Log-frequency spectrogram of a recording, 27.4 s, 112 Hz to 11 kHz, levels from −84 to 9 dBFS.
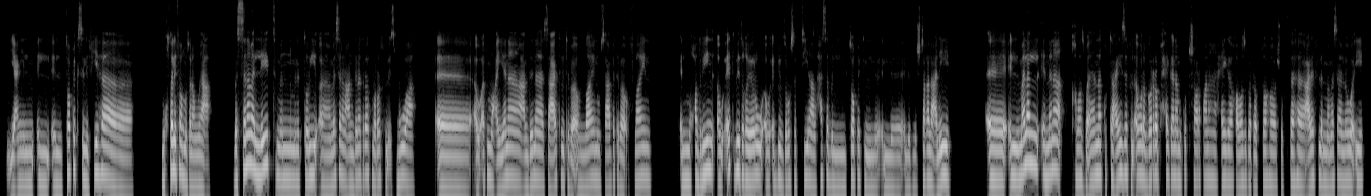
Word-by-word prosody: يعني 155 +2 -2
ال 155 -1 -3
الtopics 195 +2 0
اللي 165 -2 +1
فيها 155 -6 +2 0.6
مختلفة 200 +4 +5
ومتنوِّعة، 145 -7 -1 0.4
بس 170 +5 -1
أنا 235 - +6
ملِّيت 215 +2 +4
من 170 -1 0
من 165 - -1
الطريقة، 170 +1 0
يعني 145 0 -4
مثلًا 175 +3 -2
عندنا 155 +3 -2
3 180 0 -2
مرَّات 160 +1 -2
في - - -13
الأسبوع 160 -1 -2 0.4
آآ، 145 -1 +4
أوقات - - -1
مُعينة 155 +1 0
عندنا 160 -1 0
ساعات 155 +2 0
بتبقى 155 -3 0
أونلاين 155 +3 0
وساعات 150 -2 -3
بتبقى 160 -4 -2
أوفلاين 170 +1 -3 0.6
المُحاضرين 170 +4 +1
أوقات 190 +4 -1
بيتغيَّروا 175 -3 +4
وأوقات 160 +1 -3
بيفضَلوا 160 -1 -2
ثابتين، 170 +2 -5
على 155 -1 -2
حسب 170 0 -5 0.3
الtopic 165 +3 -2
ال 140 -1 -3 0.2
ال 140 0 -4 0.3
اللي 145 -1 -6
بنشتغل 145 +4 -3
عليه. 170 +4 +4 0.8
آآ 165 -1 +5
الملل 210 +6 +5
إن 180 -1 +1
أنا 205 +1 +2 0.2
خلاص 170 -2 -5
بقى، - - +1
يعني 165 +1 0
أنا 185 - +4
كنت 185 -1 -9
عايزة 185 +3 +2
في - - -10
الأوّل 185 0 +2
أجرَّب 175 +2 +3
حاجة 175 0 -3
أنا 170 -1 0
ما 165 - -2
كُنتش 175 0 -11
أعرف 165 0 -4
عنها 165 -1 -5
حاجة، 160 0 -2
خلاص 155 +1 -1
جرَّبتها، 155 0 -2
شُفتها، 160 +1 -3
عارف، 165 +2 +2
لمّا 160 -3 -1
مثلًا، 155 +2 -3
اللي 160 0 -2
هو 165 - +3
إيه، 165 -1 -2
165 Hz, 160 wpm, -24 LUFS, 155-175 Hz, 0.8 s, أنا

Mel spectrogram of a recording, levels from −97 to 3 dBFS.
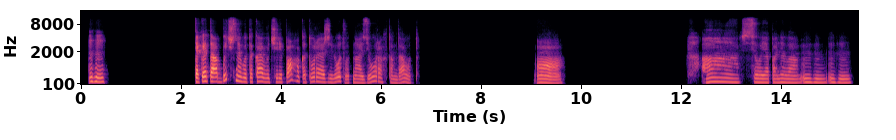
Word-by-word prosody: Мгм. 210 -2 +3 1.8
Так 200 +2 +6
это 225 -2 +9
обычная 250 +3 +2
вот 200 -2 0
такая 215 +2 +2
вот 190 -1 -4
черепаха, 195 +7 -1
которая 200 +1 -1
живет 185 +4 -3
вот 160 0 -8
на 170 -1 -3
озерах 190 +6 -4
там, 165 -2 -8
да, 180 +5 -3
вот? 165 -2 -9 2.3
А. 165 -3 +2 2.7
А, 195 -1 -1
всё, 185 -2 -3
я 175 0 -1
поняла. 175 -1 -3
Мгм. 180 0 -4
Мгм. 170 -1 -5
185 Hz, 90 wpm, -27 LUFS, 175-205 Hz, 2.7 s, это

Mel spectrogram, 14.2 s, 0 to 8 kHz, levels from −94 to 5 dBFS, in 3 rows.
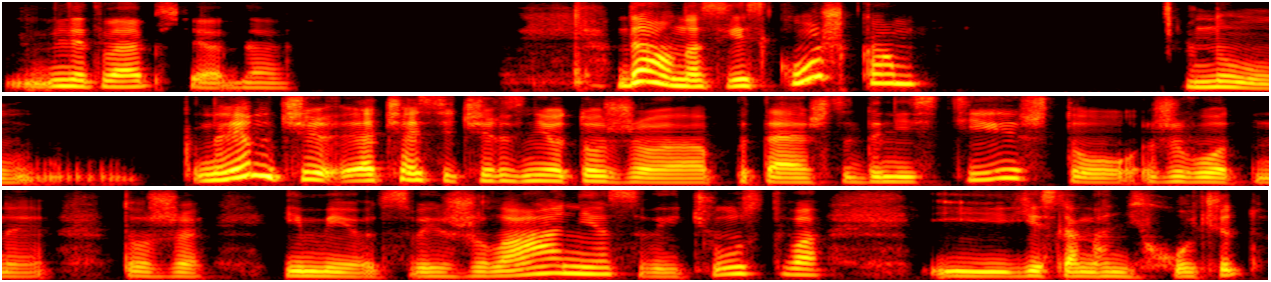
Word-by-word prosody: Нет, 210 -10 -2
вообще, 190 0 -1
да. 165 -1 -11 1.2
Да, 360 -1 +9
у 275 - +8
нас 200 -2 +4
есть 220 +1 +3
кошка. 310 - +2 1.0
Ну, 180 - -3 0.5
наверно, 285 - +7
ч 240 -7 +3 0.2
отчасти 195 -1 +2
через 185 0 -4
неё 185 -1 +2
тоже, 165 -4 0
а, 135 0 -1
пытаешься 145 0 -2
донести, 160 - -2
что 145 - -5
животные 150 -4 -4 0.2
тоже 135 -3 -7 0.3
имеют 150 -4 -1
свои 140 0 -6
желания, 170 - +1
свои 135 -13 -9
чувства. 205 - -3 0.4
И - - -7
если 280 - +1
она 140 0 -2
не 140 - -5
хочет, 135 +10 -7
180 Hz, 130 wpm, -24 LUFS, 145-220 Hz, 1.2 s, Да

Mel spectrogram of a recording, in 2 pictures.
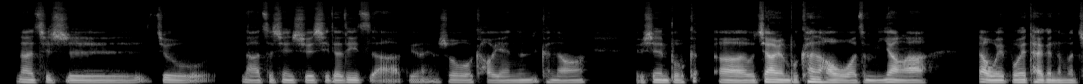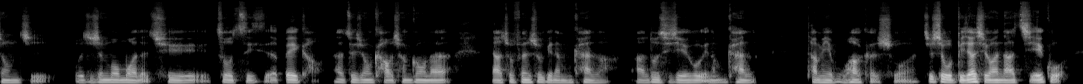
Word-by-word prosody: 那 110 -2 -1
其 100 +1 -4
实， 95 0 -3
就 100 -3 -4 0.3
拿 95 -4 -5
之 100 - -6
前 100 0 -2
学 100 0 -1
习 100 +1 -1
的 95 -1 -1
例 105 +1 0
子 - - -7
啊， - - -6
比 - - -9
如 125 +5 -10
说 105 -2 -5
我 95 - -5
考 95 -2 -7
研， 95 0 -5 0.3
可 - - -12
能 95 +1 -4 0.5
有 - - -11
些 - - -1
人 100 -1 +2
不 100 0 -3
看 - - -8 0.2
呃， 95 -2 +3
我 95 - -1
家 110 +3 +7
人 105 -2 +5
不 100 +1 -3
看 125 +1 +3
好 100 -1 +4
我 95 -1 +1
怎 95 - -6
么 95 -1 -2
样 105 -1 +3
啊， 95 0 +2 0.5
那 115 - +4
我 95 0 +5
也 95 - +2
不 105 - -3
会 105 - +4
太 105 -2 +2
跟 100 -1 +1
他 95 - -1
们 95 0 -4
争 95 -1 -3
执， 95 - -6 0.2
我 95 - -4
只 100 0 -2
是 105 - +1
默 105 0 +2
默 100 -1 +3
地 95 - -2
去 95 -1 -3
做 105 -3 0
自 95 0 -3
己 - - -10
的 100 - -3
备 105 +1 +5
考。 - - -13
那 115 - -4
最 105 +1 -2
终 100 0 0
考 95 -1 -1
成 100 +1 -3
功 100 -1 0
了， 95 0 0 0.4
拿 - - +2
出 - - -4
分 105 +1 +1
数 110 +1 0
给 105 - 0
他 95 - 0
们 95 +1 -4
看 105 0 -2
了 95 - -9
啊， - - -16 0.3
啊， - - -3
录 105 +2 0
取 100 - 0
结 100 -2 +2
果 100 0 +2
给 - - 0
他 95 - -2
们 100 +1 -6
看 105 0 0
了， 95 - -4 0.5
他 - - -1
们 100 - 0
也 - - +2
无 115 +3 -8
话 105 -1 +3
可 - - -7
说。 120 - -4
就 120 - +1
是 120 - +7
我 105 - +8
比 100 0 +5
较 120 - +11
喜 120 -4 +6
欢 100 0 +6
拿 95 0 +4
结 100 +1 +5
果， - - -1
100 Hz, 295 characters per minute, -24 LUFS, 95-105 Hz, 0.5 s, 较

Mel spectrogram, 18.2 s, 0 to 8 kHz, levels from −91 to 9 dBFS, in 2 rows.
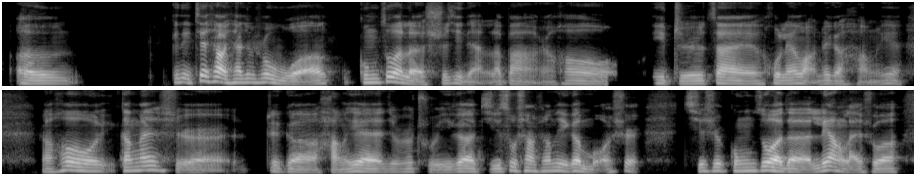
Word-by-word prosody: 呃， 105 -2 0 1.0
给 - - -9
你 145 -2 -3
介 185 +8 +2
绍 170 -1 +8
一 - - -4
下， 135 - +1
就 140 0 -4
是 140 +2 -5
我， 105 -2 +1 0.2
工 135 0 -2
作 165 +2 +5
了 90 -7 +2
10 105 +5 -8
几 115 0 -6
年 - - -7
了 - - -9
吧， - - -6
然 75 +1 -13
后 95 -5 -4 0.4
一 115 -1 -6
直 100 0 -4
在 100 -2 +1
互 110 +4 -4
联 105 +1 0
网 110 - -2
这 105 +1 -5
个 95 -3 -5
行 85 - -13
业。 105 -3 -9 0.5
然 95 - -5
后 130 -1 +3 0.2
刚 130 +1 0
开 150 +1 +1
始 - - -6 0.2
这 110 - -7
个 90 -4 -1
行 85 +2 -4
业 105 -4 +4
就 95 0 -10
是 105 +1 -7
处 85 -4 -11
于 85 - -7
一 90 - -7
个 105 0 +4
急 95 +2 -7
速 130 +7 -2
上 125 0 -1
升 125 +2 -3
的 130 - -2
一 - - 0
个 125 0 +6
模 95 -5 -5
式， - - -6 0.4
其 120 - -6
实 125 +2 -2
工 120 +1 -4
作 140 -2 +8
的 95 -5 +4
量 140 +6 +3
来 90 0 -2
说， 100 +1 -1
105 Hz, 200 characters per minute, -23 LUFS, 95-130 Hz, 1.0 s, 绍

